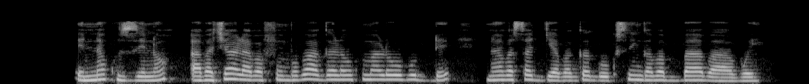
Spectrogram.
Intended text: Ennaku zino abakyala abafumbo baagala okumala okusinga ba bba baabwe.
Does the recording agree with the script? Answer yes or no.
no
